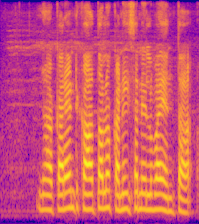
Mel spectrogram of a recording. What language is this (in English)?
Telugu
